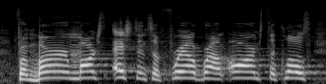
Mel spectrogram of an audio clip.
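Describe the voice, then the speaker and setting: A woman with a high pitch and ordinary pitch variation speaks at a moderate pace over noticeable background noise. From Cincinnati. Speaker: spoken word artist. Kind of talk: spoken word performance. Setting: live stage.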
